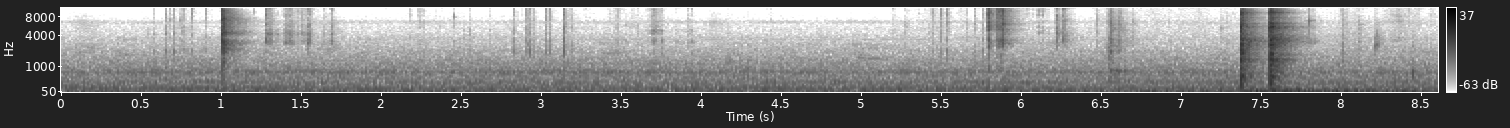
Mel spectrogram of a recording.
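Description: A plastic keyboard part clicks and snaps in a pair of hands.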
